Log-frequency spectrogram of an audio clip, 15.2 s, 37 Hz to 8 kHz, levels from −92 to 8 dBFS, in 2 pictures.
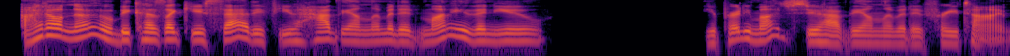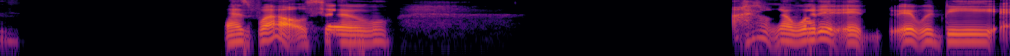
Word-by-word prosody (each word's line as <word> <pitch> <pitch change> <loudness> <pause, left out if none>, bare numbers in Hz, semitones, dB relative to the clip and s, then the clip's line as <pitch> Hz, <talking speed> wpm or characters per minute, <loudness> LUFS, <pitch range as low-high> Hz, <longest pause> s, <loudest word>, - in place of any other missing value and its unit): I - - 0
don't 265 -5 +4
know 225 0 0
because 175 +1 0
like 185 -1 +3
you 170 - +1
said, 185 +6 +4
if 155 -2 -7
you 155 +2 -5
had 185 +4 +1
the 160 -2 -4
unlimited 155 0 -4
money, 220 - -1
then 160 -3 -2
you 160 0 -4 1.2
you 135 - -11
pretty 175 +5 -2
much 200 +8 +1
do 150 - 0
have 130 -3 0
the 140 - -4
unlimited 130 -2 -6
free 135 -1 -4
time - - -2 1.6
as - - 0
well, - - +5
so 150 -1 +1 2.6
I - - 0
don't - - -10
know 160 -2 +1
what 165 +5 +2
it 195 - +3
it 145 -2 +2 0.2
it 165 - +3
would 155 -5 -5
be 150 0 0
eh - - +1
160 Hz, 145 wpm, -28 LUFS, 150-180 Hz, 2.6 s, well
